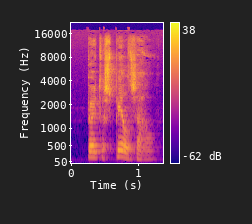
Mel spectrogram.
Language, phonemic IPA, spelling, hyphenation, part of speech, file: Dutch, /ˌpøː.tərˈspeːl.zaːl/, peuterspeelzaal, peu‧ter‧speel‧zaal, noun, Nl-peuterspeelzaal.ogg
- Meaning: an educational institution (nursery school) for children usually aged 2 to 4, with a strong focus on play and socialising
